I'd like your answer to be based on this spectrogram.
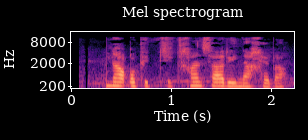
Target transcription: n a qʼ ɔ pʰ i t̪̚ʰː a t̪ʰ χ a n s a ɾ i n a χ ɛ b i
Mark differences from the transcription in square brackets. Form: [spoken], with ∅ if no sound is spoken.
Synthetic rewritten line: n a qʼ ɔ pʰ i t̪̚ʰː [i] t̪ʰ χ a n s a ɾ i n a χ ɛ b [a]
